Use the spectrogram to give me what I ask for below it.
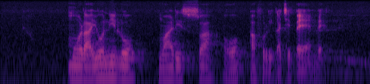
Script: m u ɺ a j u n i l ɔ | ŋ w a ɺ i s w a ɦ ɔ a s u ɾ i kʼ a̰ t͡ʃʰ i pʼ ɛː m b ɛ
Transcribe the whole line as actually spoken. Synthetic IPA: m u ɺ a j o n i l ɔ | ŋ w a ɺ i s w a ɦ ɔ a f u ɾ i kʼ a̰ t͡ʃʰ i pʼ ɛː m b ɛ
